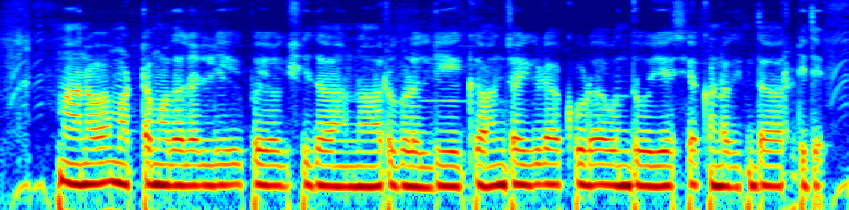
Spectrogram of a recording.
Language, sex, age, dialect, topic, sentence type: Kannada, male, 18-24, Mysore Kannada, agriculture, statement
